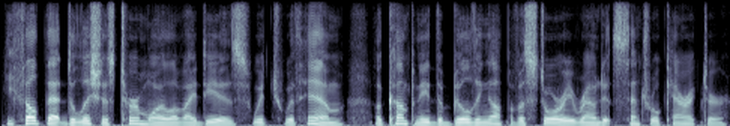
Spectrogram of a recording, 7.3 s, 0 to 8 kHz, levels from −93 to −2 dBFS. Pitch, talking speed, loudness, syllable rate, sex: 145 Hz, 175 wpm, -19 LUFS, 4.8 syllables/s, male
